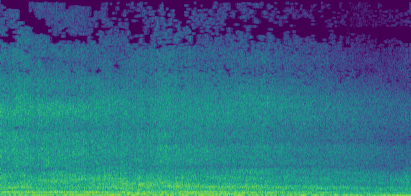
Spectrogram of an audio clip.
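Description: Dirt-track race car engines running hard as the cars race past on the clay oval, a loud, steady, unbroken engine sound.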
